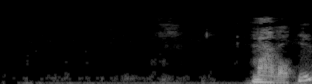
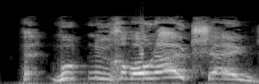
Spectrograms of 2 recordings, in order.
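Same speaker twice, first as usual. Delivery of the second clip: loud, slow, high angry yell; shouting; 13 semitones higher, 15 dB louder than usual. A narrator's reading. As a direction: yell it out, fed up. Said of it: "schreeuwde hij daarom". (langzaam en luid schreeuwend)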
